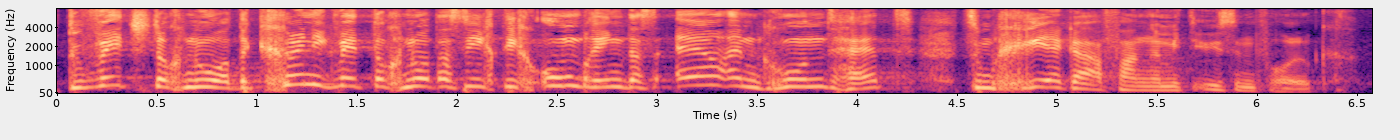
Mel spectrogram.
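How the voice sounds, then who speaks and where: A man with a Swiss German accent voicing an outraged ancient king who shouts in exasperation. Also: high voice, sing-song, normal speed, big-room sound, pitched above the performer's own voice, full character voice.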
